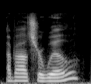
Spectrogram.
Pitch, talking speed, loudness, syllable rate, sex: 185 Hz, 200 wpm, -13 LUFS, 5.5 syllables/s, female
